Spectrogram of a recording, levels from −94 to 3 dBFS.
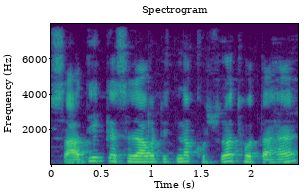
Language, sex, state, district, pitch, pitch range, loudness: Hindi, male, Bihar, Bhagalpur, 160 Hz, 150-175 Hz, -24 LUFS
